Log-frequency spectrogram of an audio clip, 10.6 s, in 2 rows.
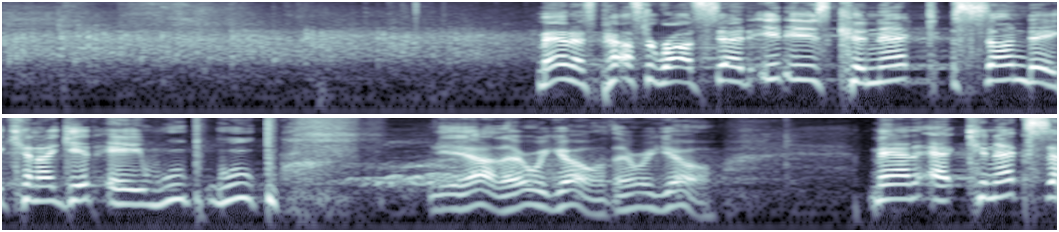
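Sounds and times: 
audience applause: 0.0s - 2.7s
speech: 2.7s - 10.5s.

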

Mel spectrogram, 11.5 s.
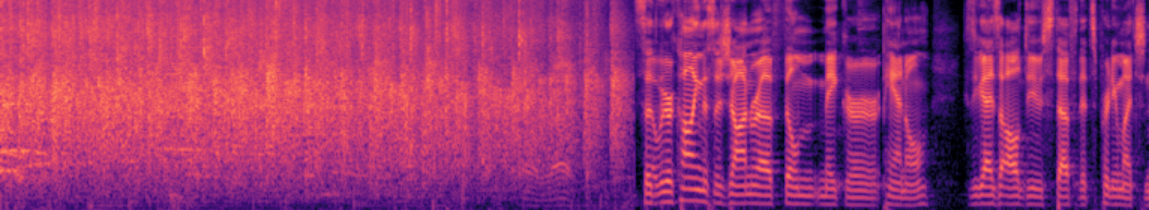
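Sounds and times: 
audience applause: 0.0s - 6.4s
speech: 6.4s - 11.4s.

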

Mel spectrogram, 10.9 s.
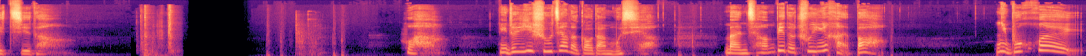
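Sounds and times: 
speech: 0.0s - 0.7s, 4.0s - 9.0s, 10.0s - 10.8s
door being opened: 1.4s - 1.9s, 2.8s - 3.4s.

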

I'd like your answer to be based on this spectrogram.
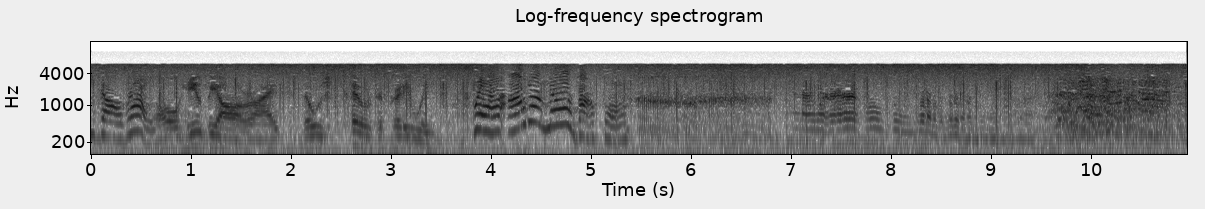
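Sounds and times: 
steady hiss: 0.0s - 10.9s
speech: 0.1s - 6.0s, 7.1s - 10.2s
man snoring: 5.4s - 6.9s
laughter: 8.3s - 10.9s.

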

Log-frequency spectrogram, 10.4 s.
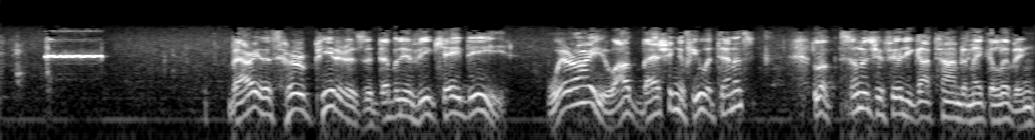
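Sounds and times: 
answering machine beep: 0.4s - 1.1s
speech: 2.3s - 10.3s.

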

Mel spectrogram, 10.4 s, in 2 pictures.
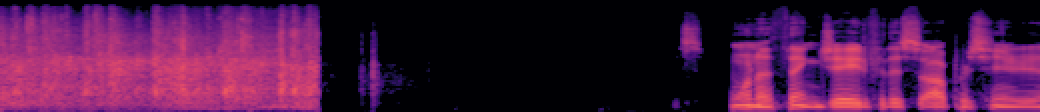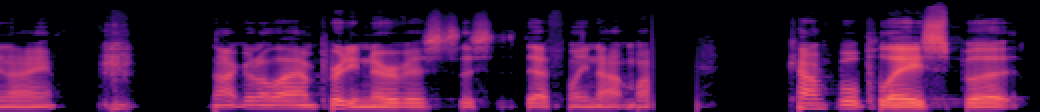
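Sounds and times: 
audience applause and hand clapping: 0.0s - 1.6s
speech: 3.6s - 8.6s, 9.2s - 10.3s.

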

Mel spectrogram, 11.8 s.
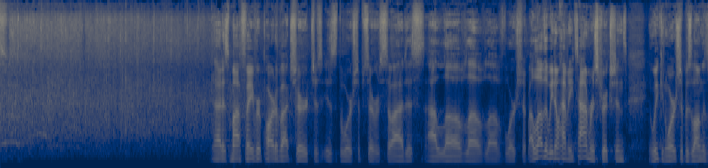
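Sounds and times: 
audience applause: 0.0s - 5.2s
speech: 3.5s - 11.7s.

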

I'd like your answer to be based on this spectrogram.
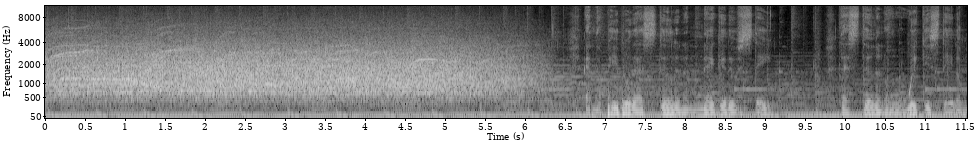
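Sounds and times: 
whoops and cheers: 0.0s - 6.6s
large crowd applause: 0.0s - 6.7s
speech: 7.2s - 9.2s, 10.0s - 11.5s.

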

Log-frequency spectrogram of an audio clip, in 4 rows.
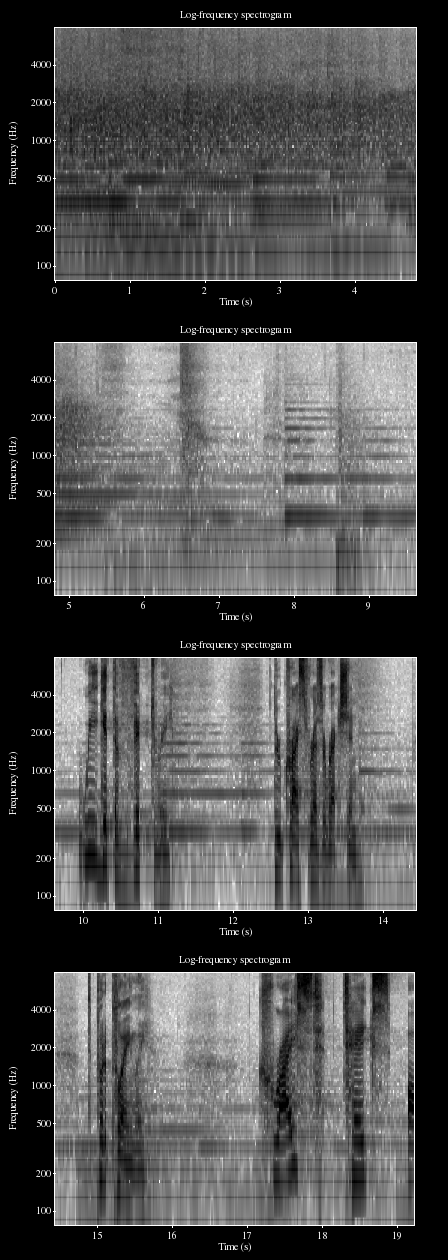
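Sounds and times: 
audience applause: 0.0s - 5.5s
speech: 10.0s - 11.3s, 12.5s - 13.9s, 14.9s - 15.8s, 17.3s - 19.2s.

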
